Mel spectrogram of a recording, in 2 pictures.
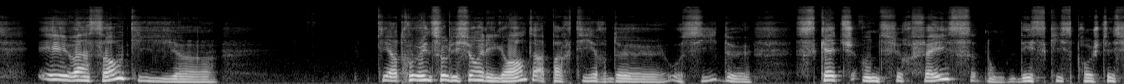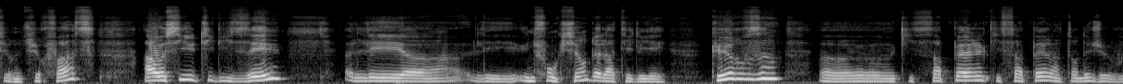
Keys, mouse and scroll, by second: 1.2-5.7 drag.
